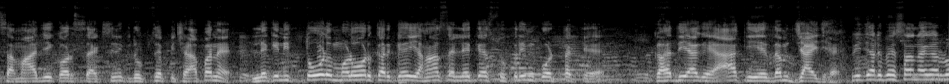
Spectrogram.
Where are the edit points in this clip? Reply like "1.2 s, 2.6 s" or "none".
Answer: 2.4 s, 8.5 s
